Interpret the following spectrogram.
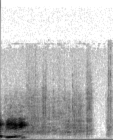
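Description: Wonder Workshop Cue robot making a high, warbling electronic vocal chirp that ends about half a second in, followed by a faint hiss until near the end.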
